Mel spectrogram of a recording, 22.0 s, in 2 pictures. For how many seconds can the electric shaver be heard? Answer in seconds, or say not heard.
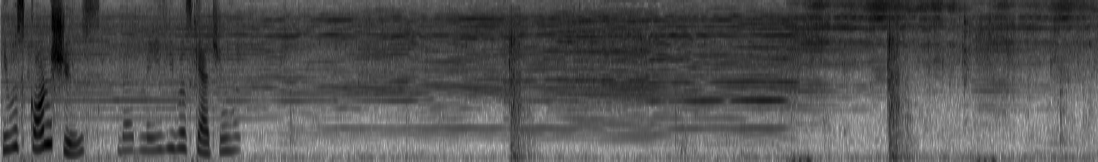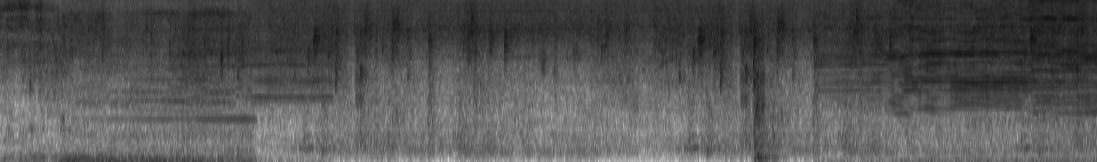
17 s.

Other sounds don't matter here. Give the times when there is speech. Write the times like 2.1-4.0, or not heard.
0.0-2.4.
